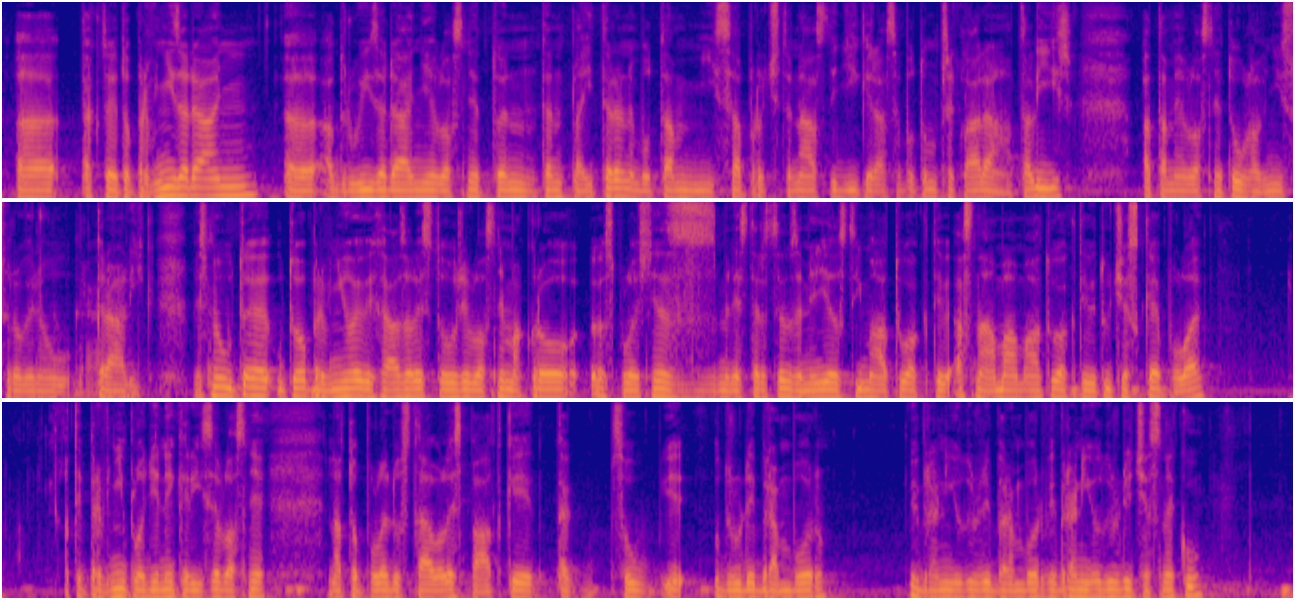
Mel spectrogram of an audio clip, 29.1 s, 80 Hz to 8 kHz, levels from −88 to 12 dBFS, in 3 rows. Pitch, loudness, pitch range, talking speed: 110 Hz, -20 LUFS, 105-115 Hz, 175 wpm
